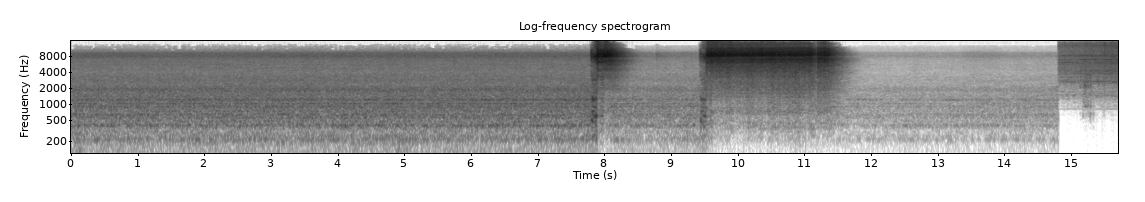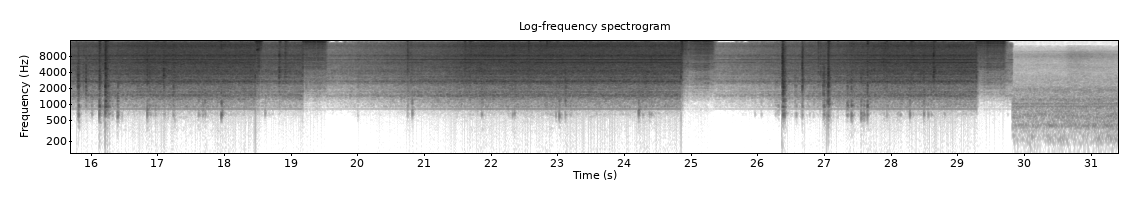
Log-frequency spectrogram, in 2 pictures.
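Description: MIG welder tack-welding threaded bungs into a lower control arm: the arc hisses and crackles in several stretches of a few seconds each, with short breaks between.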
